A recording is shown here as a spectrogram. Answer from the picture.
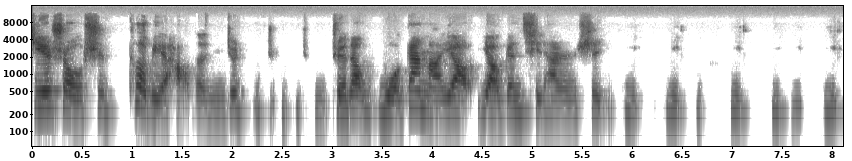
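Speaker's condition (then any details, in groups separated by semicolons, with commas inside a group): Stuttering; stuttering since childhood, grew up without other people who stutter; fear and distress after stuttering worsen own stutter; repeated sounds, prolonged sounds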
